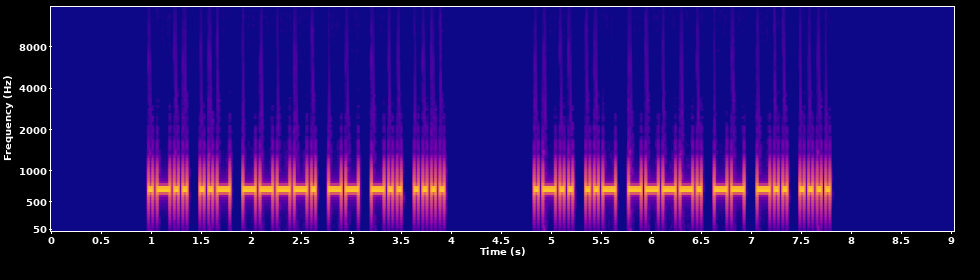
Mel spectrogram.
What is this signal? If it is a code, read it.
Morse code, heard as a keyed tone, about 28 wpm, 700 Hz. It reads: LU9MDH LU9MDH
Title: DXCC-100 Call Signs - 6 Characters - Repeated 2x - 28wpm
